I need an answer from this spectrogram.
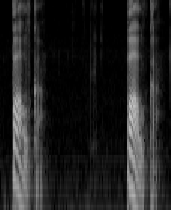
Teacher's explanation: Получается, что когда язык поднимается к твердому небу, звук мягкий, а когда к мягкому небу, то звук твердый. И вот этот вот твердый задний Л оттягивает звук А назад так сильно, что тот немного меняет звучание и становится задним А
